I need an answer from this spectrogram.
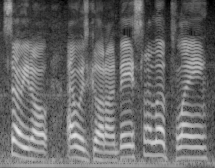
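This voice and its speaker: Holding his own camera outdoors in front of his home, a Georgia man in his fifties tells a first-person story in a casual, rambling way, with lots of fillers and corrections of himself. His voice sits high, brisk with lively intonation, against faint street and construction sounds.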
